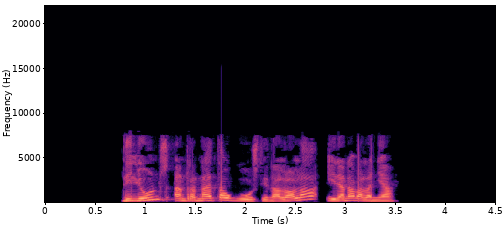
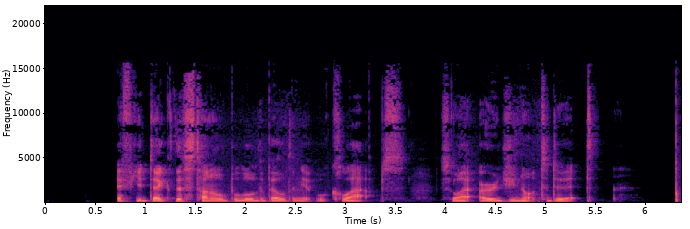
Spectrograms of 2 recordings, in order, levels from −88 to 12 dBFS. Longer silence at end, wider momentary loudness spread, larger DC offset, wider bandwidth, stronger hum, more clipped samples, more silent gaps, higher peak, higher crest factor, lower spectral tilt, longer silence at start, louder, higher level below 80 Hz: first, 1 s vs 0 s; second, 4 LU vs 12 LU; neither; second, 8 kHz vs 16 kHz; neither; neither; first, 2.77-2.81 s vs none; about the same, 0 dBFS vs -2 dBFS; about the same, 16 dB vs 20 dB; first, -6 dB/octave vs -4.5 dB/octave; about the same, 0.8 s vs 0.75 s; first, -14 LUFS vs -22 LUFS; first, -54 dBFS vs -60 dBFS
